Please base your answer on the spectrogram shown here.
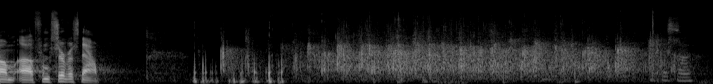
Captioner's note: applause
